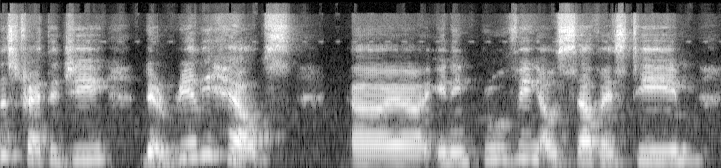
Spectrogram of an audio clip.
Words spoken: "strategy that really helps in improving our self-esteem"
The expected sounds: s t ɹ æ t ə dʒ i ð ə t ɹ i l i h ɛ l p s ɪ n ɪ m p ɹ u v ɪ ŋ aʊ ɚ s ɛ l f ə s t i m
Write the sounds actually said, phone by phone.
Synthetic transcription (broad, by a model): s t ɹ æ t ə dʒ i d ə t ɹ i l i h ɛ l p s ɪ n ɪ m p ɹ u v ɪ ŋ aʊ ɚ s ɛ l f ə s t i m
